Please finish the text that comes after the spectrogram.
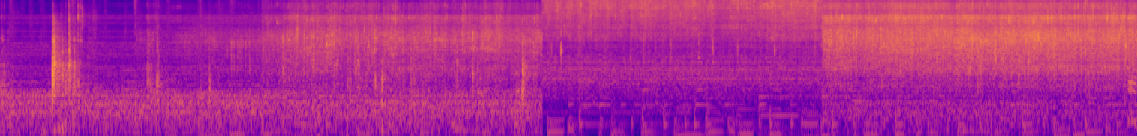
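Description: Potatoes fry in avocado oil with a continuous close sizzle, joined by scraping stirs; the crackle grows louder and brighter in the final seconds.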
